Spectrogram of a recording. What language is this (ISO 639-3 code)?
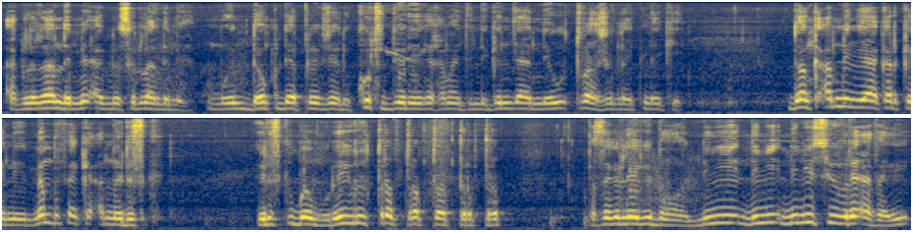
wol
